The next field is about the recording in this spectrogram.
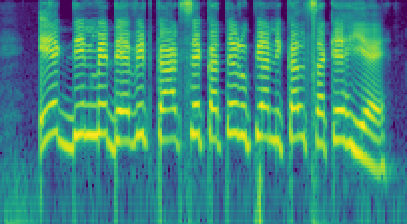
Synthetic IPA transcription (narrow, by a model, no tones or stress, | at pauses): eːk̚d̪inmẽɖeːʋɪɖkaːɾɖsekət̪eɾupjanɪkəlsəkeɦiɛː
